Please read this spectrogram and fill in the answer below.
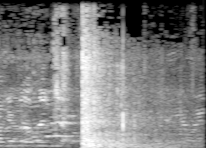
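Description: A single loud firecracker bang overhead about a second in, an aerial Diwali firework bursting, with a long fading tail as it dies away. Voices are heard just before it.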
